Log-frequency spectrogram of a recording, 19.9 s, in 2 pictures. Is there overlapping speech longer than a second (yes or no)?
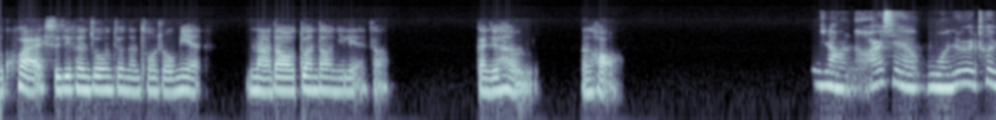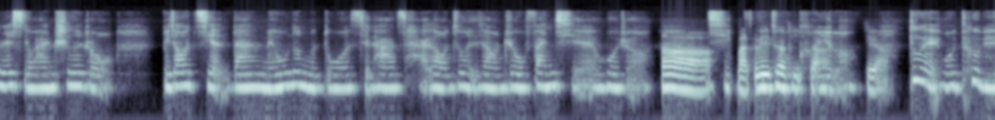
yes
